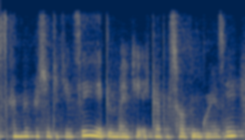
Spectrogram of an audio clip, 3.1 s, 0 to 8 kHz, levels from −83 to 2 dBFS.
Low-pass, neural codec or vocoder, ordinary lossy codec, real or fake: 7.2 kHz; codec, 16 kHz, 1 kbps, X-Codec, HuBERT features, trained on general audio; none; fake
